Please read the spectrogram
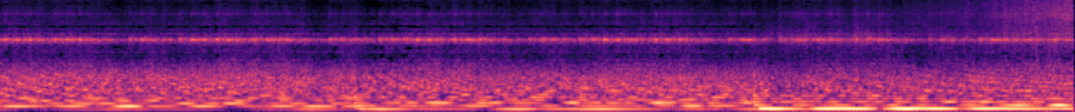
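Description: Dark electro / EBM track with sustained synth bass and pad notes that shift to a new chord about every four seconds, over a steady high synth tone.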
